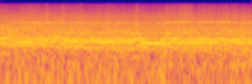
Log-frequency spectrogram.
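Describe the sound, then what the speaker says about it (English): Fans cheering at a nearby power soccer game, heard as a steady, loud wash of crowd noise with voices blended together and no distinct pauses. "You probably hear the fans behind us cheering"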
